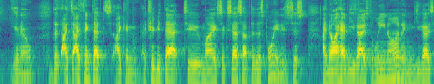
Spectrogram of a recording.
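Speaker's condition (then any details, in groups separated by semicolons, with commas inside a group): No condition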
